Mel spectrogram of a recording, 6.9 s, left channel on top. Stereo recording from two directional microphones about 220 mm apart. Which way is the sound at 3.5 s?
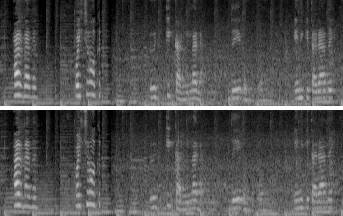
20° left (ahead or behind).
